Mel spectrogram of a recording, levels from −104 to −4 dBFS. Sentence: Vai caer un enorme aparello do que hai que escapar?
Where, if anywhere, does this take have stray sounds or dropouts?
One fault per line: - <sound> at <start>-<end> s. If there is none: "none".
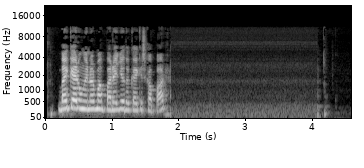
none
